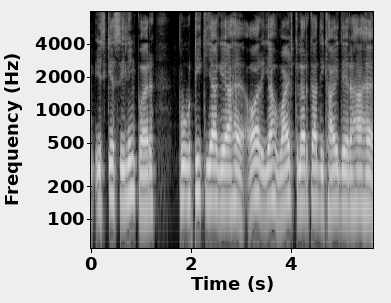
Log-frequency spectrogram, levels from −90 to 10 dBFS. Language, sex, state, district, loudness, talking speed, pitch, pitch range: Hindi, male, Jharkhand, Palamu, -13 LUFS, 170 wpm, 145 Hz, 135-150 Hz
